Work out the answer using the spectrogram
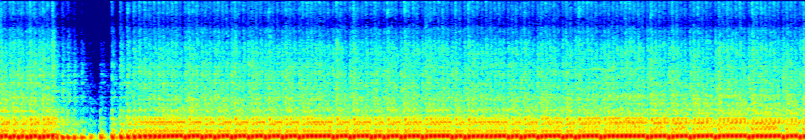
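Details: Yamaha Wolverine ATV, running poorly, started before any repairs; exhaust has holes: thumping single about three beats a second sags and nearly stalls, then idles lumpy and smoky; rough idle later traced to a faulty handlebar switch, unplugged to fix.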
